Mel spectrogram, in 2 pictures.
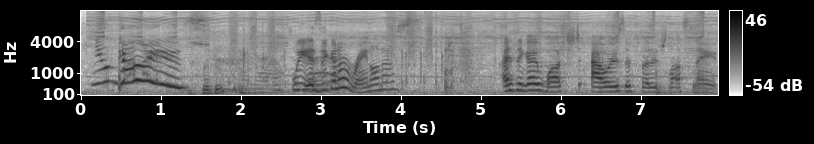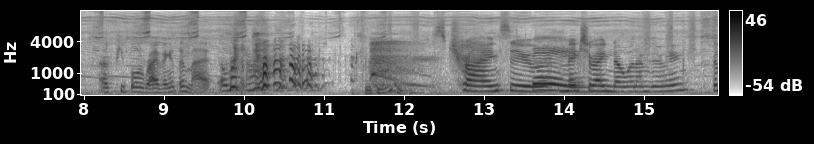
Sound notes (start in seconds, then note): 1.3 chuckles; 11.3 women giggling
